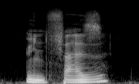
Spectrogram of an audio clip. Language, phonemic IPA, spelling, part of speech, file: French, /faz/, phase, noun, Fr-phase.ogg
- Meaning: phase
